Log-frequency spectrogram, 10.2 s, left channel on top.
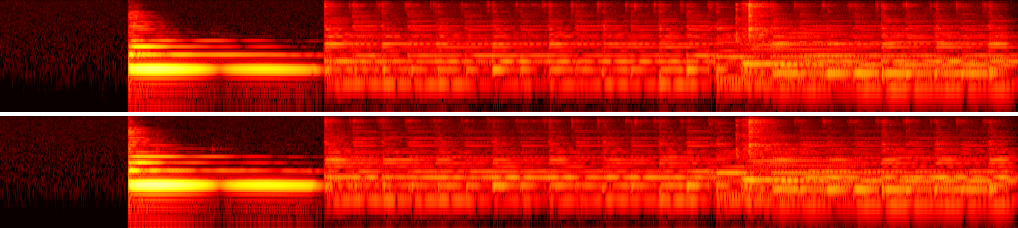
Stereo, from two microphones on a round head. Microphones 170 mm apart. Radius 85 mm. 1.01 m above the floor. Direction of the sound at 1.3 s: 40° right (ahead or behind).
